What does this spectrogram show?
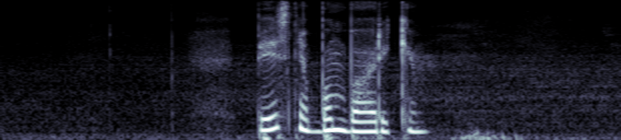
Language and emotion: Russian, neutral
